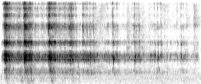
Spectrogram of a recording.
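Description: Opening of a music video playing back: a hissing, noise-like sound effect comes in suddenly with a few soft clicks and fades away over a few seconds, before the song begins.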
